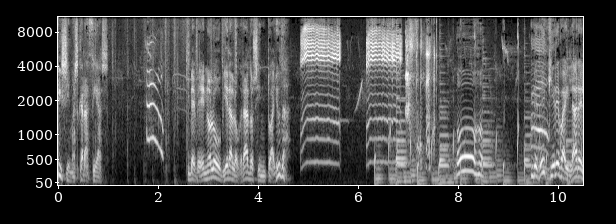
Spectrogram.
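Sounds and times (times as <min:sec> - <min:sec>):
speech: 0:00.0 - 0:01.2, 0:02.6 - 0:04.7, 0:07.6 - 0:10.4
sheep bleating: 0:04.9 - 0:07.0.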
